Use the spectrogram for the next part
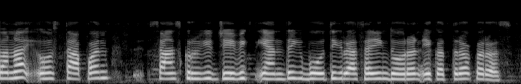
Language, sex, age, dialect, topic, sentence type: Marathi, female, 18-24, Northern Konkan, agriculture, statement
